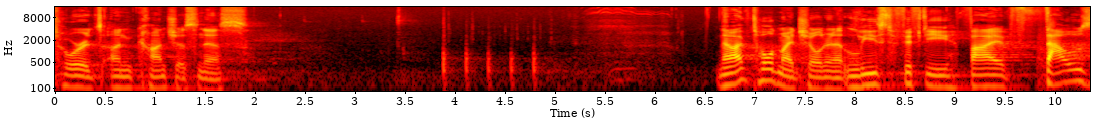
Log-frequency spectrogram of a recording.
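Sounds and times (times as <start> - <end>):
speech: 0.0 - 2.0, 6.6 - 10.3
faint hiss: 0.0 - 10.3
sharp knocks on a door: 3.9 - 4.9.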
